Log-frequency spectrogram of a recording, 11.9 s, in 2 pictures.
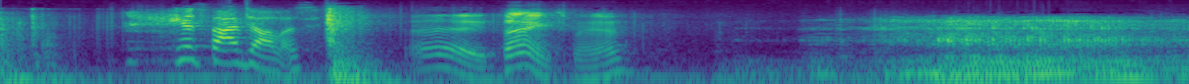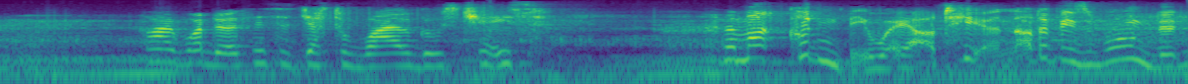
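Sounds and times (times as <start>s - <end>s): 
speech: 0.6s - 3.2s, 6.7s - 11.8s
car engine driving past: 4.0s - 11.8s.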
